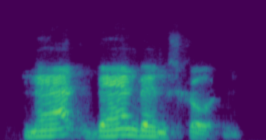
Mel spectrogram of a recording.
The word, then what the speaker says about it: Matt Vanbenschoten: Is that, I'm saying it right, Benschoten, or is it Beschoten? – Matt Vanbenschoten.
